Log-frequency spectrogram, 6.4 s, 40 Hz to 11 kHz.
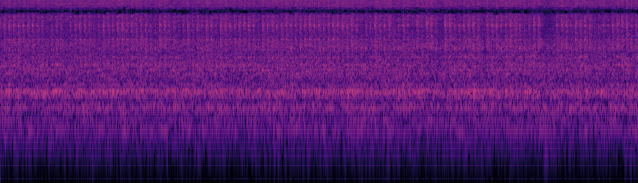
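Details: Indesit IWC71453 UKN 7 kg washing machine, retest spin after replacing a split belt, door ajar, drum moving violently; loud continuous rumbling roar with rough churning edge, worst drum bearing failure encountered.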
